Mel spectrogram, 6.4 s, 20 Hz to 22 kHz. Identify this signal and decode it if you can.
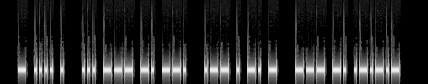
Morse code, heard as a keyed tone, about 30 wpm, 700 Hz. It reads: THE SONG WENT ON.
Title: Sentences from Top 1000 Words - Review Part 2 - 30wpm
